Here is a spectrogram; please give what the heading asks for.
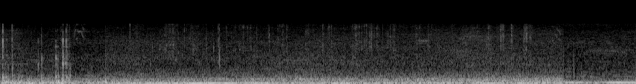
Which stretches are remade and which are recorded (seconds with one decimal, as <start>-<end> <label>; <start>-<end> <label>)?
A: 0.0-1.7 recorded; 1.7-5.1 remade; 5.1-6.4 recorded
